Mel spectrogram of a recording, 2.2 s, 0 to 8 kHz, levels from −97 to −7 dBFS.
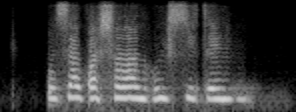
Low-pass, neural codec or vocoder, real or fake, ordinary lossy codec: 7.2 kHz; codec, 16 kHz, 0.5 kbps, FreqCodec, smaller model; fake; Opus, 16 kbps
